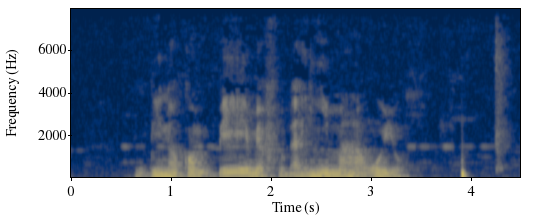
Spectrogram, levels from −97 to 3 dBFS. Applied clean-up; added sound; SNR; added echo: none; none; none; none.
